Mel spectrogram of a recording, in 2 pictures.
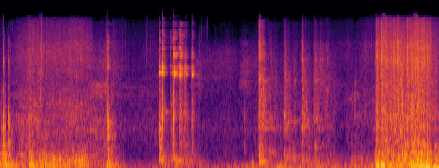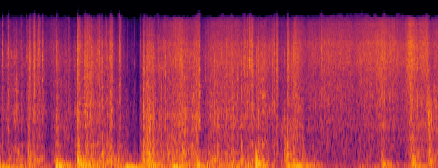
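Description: Rubbish being rummaged in a plastic wheelie bin: paper bags, plastic and a cardboard box rustling and crinkling, with sharp knocks and clatter. It goes quieter for a few seconds, then louder, steady handling comes back at about five seconds in.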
